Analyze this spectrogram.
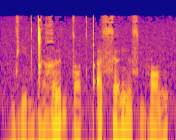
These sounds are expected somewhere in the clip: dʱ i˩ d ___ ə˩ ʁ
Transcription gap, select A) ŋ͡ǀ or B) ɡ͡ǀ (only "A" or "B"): B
